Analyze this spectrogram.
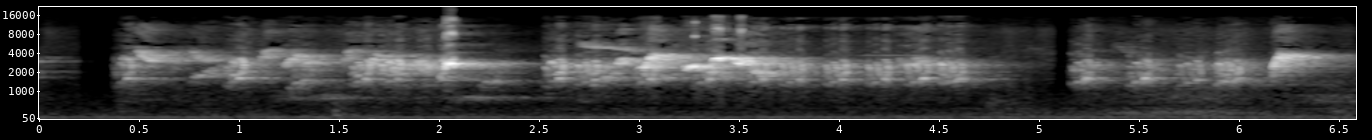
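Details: Early-morning solo competition singing by a red-whiskered bulbul moving along its perches: dense chattering warble sustained for several seconds, a brief break, then a shorter bright closing phrase.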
